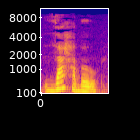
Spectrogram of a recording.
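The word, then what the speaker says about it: ذهبوا: You'll notice when you look at the word dhahabu that it ends with an aleph. The aleph, however, is silent.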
